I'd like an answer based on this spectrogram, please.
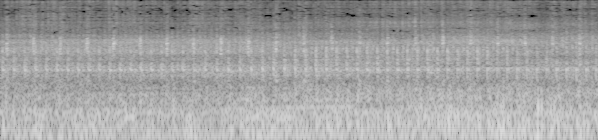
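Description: Field Marshal mini tractor's diesel engine running steadily, with a rapid, even clatter.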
